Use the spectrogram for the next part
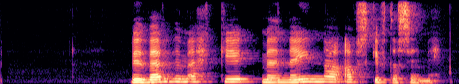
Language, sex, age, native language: Icelandic, female, 40-49, Icelandic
